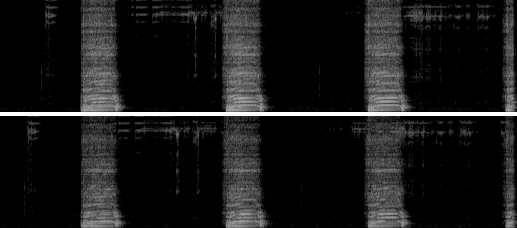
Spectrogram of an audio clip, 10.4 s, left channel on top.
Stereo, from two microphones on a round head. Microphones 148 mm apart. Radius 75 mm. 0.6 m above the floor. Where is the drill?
35° left (ahead or behind), 0.7 m.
